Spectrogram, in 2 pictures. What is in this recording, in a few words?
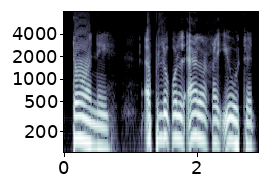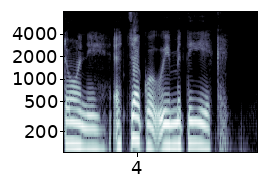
"doni", smalgyax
